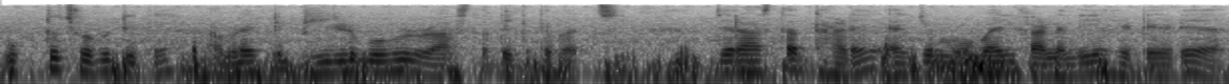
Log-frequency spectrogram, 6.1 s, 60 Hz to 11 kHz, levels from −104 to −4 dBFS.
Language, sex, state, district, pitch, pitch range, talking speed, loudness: Bengali, male, West Bengal, North 24 Parganas, 120 Hz, 105-125 Hz, 175 wpm, -19 LUFS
